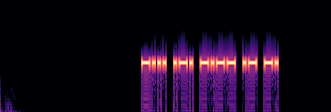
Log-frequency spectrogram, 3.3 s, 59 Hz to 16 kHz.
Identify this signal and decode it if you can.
Morse code, heard as a keyed tone, about 47 wpm, 700 Hz. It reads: BRYAN
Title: USA Common Names - Max 5 Letters - 45wpm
